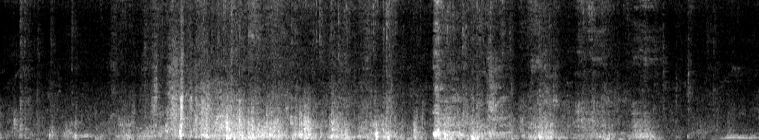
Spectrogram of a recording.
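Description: Boots stamp on asphalt as a cadet marches.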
